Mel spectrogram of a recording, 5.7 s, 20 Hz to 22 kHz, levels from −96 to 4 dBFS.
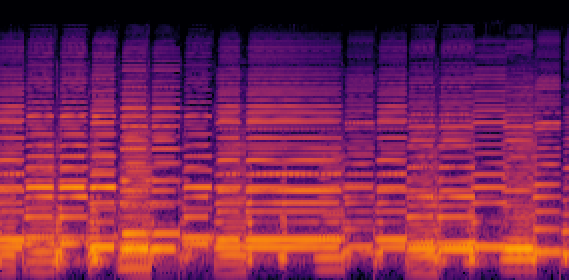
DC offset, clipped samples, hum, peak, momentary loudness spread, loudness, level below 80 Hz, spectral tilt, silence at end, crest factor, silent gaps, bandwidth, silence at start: under 0.1%; under 0.1%; none; -8 dBFS; 6 LU; -22 LUFS; -64 dBFS; -3.5 dB/octave; 0 s; 14 dB; none; 13.5 kHz; 0 s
